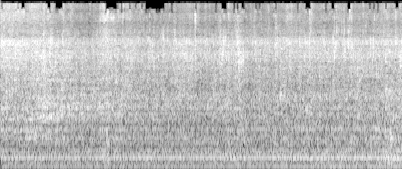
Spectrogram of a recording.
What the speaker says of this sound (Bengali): এবারে আমি ম্যারিনেট করা বাটি ধুয়ে একটু জল দিয়ে দিচ্ছি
